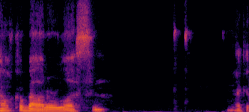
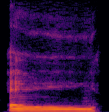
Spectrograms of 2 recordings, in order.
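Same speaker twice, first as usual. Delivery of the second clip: usual speaking voice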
